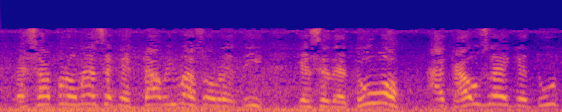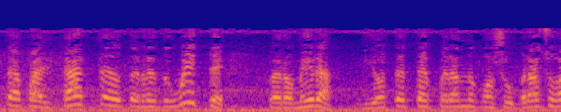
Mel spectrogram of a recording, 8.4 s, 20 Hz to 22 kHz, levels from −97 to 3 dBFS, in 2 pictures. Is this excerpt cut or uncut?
uncut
